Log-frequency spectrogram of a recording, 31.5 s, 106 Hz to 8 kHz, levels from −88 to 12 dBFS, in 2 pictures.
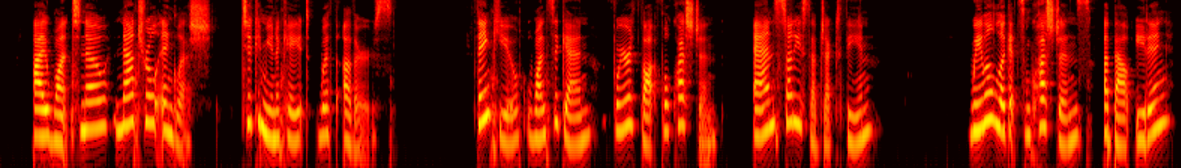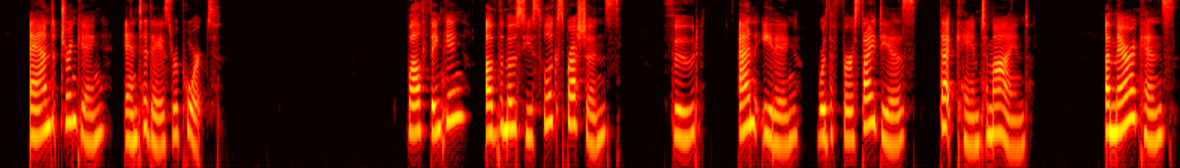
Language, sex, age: English, female, 10-29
